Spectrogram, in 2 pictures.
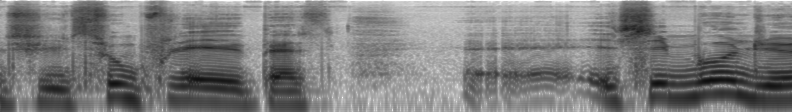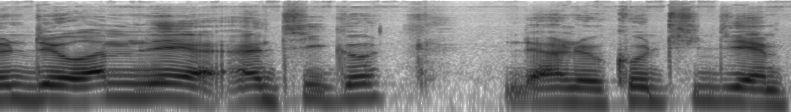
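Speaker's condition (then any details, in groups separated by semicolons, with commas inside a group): Cerebral palsy; since birth, birth injury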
